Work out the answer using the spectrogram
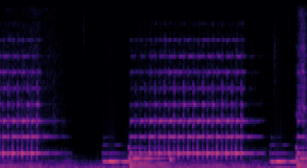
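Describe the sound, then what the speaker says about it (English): A phone rings with an incoming call, a repeating electronic ringtone of bright, steady tones broken by short gaps, heard on its own with no talk. "Had a phone call come in."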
